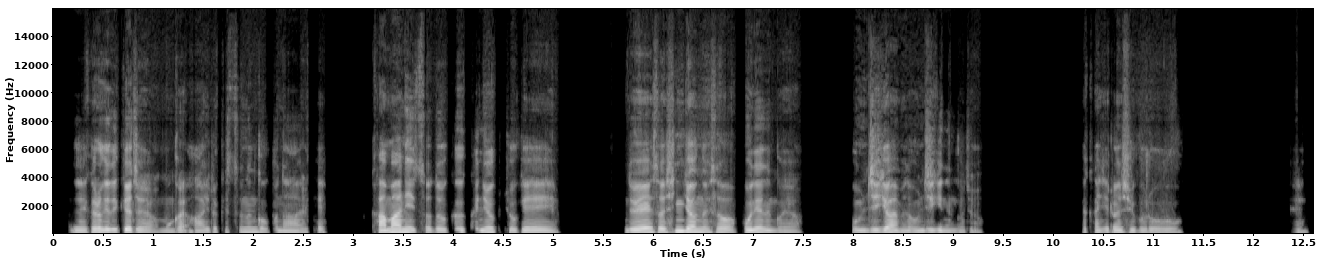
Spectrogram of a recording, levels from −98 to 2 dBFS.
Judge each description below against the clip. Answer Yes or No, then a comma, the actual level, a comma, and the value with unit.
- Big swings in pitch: No, average, 4.7 semitones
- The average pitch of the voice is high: No, low, 115 Hz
